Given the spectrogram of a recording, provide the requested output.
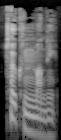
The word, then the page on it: token money: British English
